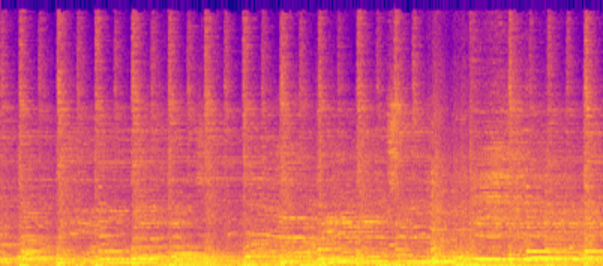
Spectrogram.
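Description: Live rock band playing through a PA in a bar room: electric guitar, keyboard and drum kit keeping a steady beat, with a male singer.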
